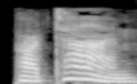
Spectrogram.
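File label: "part-time", American English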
